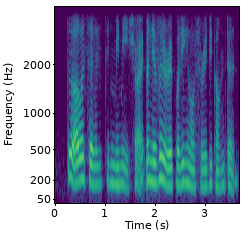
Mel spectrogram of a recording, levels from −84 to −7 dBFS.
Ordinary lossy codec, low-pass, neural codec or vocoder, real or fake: Opus, 32 kbps; 3.6 kHz; codec, 16 kHz, 0.5 kbps, FunCodec, trained on Chinese and English, 25 frames a second; fake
